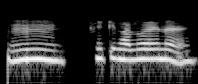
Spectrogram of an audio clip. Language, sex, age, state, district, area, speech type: Assamese, female, 18-30, Assam, Kamrup Metropolitan, urban, conversation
